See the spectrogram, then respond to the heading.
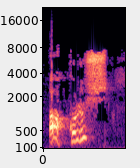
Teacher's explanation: Vocábulos proparoxítonos ou esdrúxulos, exemplo, óculos, com acento na antepenúltima sílaba.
